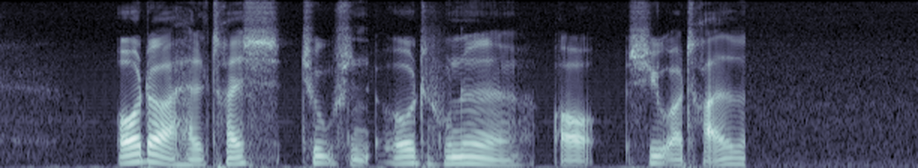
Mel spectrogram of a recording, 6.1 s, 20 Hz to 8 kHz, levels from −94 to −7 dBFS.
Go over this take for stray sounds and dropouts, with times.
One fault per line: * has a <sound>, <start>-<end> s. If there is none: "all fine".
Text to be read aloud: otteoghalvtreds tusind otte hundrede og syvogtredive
all fine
